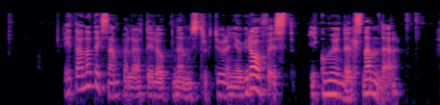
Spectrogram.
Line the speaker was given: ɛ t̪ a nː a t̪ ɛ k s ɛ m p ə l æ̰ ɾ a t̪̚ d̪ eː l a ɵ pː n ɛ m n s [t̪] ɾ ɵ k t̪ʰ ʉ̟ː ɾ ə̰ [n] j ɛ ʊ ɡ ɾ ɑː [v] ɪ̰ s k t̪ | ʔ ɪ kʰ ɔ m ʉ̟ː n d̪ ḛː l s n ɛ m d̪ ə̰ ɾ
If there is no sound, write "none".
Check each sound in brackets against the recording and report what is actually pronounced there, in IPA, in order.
t̪, n, f

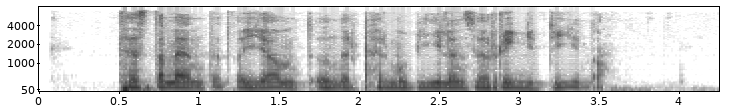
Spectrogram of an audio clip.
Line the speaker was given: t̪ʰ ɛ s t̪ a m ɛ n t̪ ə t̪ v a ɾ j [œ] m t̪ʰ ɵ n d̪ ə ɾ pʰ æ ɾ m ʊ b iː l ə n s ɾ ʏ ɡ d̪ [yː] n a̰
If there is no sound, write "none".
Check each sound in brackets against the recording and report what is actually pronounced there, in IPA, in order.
œ, yː

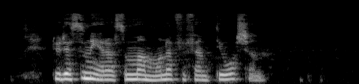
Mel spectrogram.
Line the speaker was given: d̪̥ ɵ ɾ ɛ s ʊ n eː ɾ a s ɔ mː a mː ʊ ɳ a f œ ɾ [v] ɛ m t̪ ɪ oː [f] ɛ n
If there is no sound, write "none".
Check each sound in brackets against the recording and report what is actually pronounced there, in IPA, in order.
f, ʂ

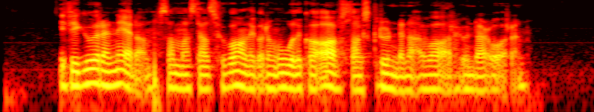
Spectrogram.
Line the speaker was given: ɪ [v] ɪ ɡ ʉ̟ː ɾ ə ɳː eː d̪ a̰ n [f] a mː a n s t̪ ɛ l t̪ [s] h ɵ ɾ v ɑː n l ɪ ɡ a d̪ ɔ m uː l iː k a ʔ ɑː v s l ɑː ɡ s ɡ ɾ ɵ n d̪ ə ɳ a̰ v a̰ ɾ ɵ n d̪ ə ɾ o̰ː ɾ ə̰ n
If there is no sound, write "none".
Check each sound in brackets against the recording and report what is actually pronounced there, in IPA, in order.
f, s, s

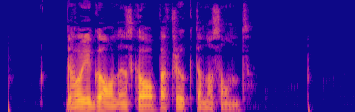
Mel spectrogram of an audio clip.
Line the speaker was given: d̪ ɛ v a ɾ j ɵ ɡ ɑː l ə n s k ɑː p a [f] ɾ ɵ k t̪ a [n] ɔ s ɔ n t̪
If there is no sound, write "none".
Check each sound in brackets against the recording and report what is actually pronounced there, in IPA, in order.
f, n

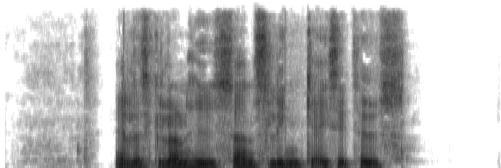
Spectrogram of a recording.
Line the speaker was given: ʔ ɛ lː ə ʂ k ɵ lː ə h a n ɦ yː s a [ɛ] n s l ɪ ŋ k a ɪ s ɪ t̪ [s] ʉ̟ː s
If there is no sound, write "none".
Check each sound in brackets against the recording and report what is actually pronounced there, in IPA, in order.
ɛ, h

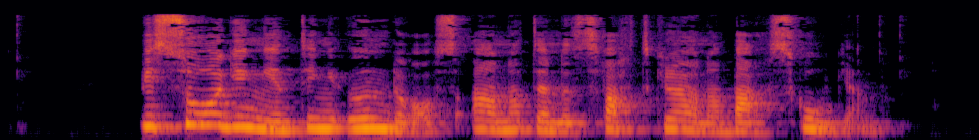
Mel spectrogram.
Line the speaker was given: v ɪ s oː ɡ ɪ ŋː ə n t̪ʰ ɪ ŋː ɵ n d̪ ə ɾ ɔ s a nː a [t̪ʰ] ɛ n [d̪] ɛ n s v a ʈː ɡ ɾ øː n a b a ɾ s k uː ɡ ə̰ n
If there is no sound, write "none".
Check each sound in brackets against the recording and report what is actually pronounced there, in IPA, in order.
t̪, d̪

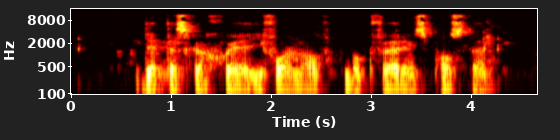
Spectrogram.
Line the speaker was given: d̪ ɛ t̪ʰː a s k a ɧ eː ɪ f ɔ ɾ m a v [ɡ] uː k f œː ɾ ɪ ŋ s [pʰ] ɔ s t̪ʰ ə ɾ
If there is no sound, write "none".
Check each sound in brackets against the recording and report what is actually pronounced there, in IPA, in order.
b, pʰ

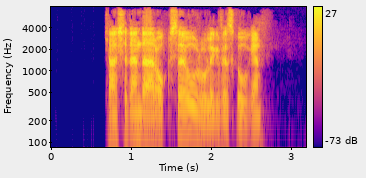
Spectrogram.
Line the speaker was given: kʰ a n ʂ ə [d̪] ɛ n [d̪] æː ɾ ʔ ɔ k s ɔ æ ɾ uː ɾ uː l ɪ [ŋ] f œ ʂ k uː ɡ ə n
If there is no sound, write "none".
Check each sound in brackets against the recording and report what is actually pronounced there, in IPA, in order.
d̪, d̪, ɡ

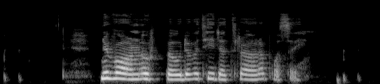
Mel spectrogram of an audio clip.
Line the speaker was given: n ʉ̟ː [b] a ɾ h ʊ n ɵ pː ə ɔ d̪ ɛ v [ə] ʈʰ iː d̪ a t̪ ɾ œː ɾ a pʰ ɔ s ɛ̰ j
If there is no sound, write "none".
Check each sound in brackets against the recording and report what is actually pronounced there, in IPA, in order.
v, a

